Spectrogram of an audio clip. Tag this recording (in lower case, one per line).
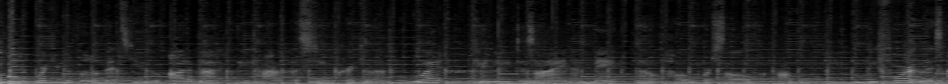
music
speech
